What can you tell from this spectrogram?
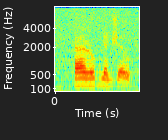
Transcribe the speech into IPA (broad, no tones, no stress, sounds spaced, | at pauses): k æ ɭ ʊ ɡ ʎ æ ʎ ʒ ɛ ʊ̯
